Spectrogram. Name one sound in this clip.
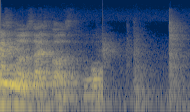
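A man speaks loudly to a group in a room.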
